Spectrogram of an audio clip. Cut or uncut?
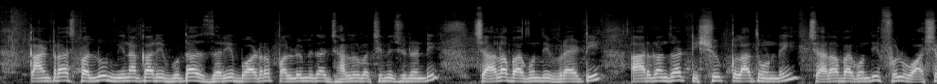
uncut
